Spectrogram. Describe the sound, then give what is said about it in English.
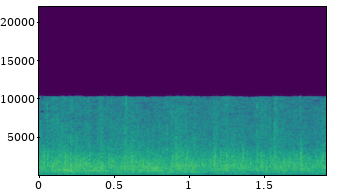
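Many hands clap in praise at a church camp meeting, a thick, continuous wash of applause that holds at a steady level from start to finish. “Give the Lord one more hand clap of praise tonight.”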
